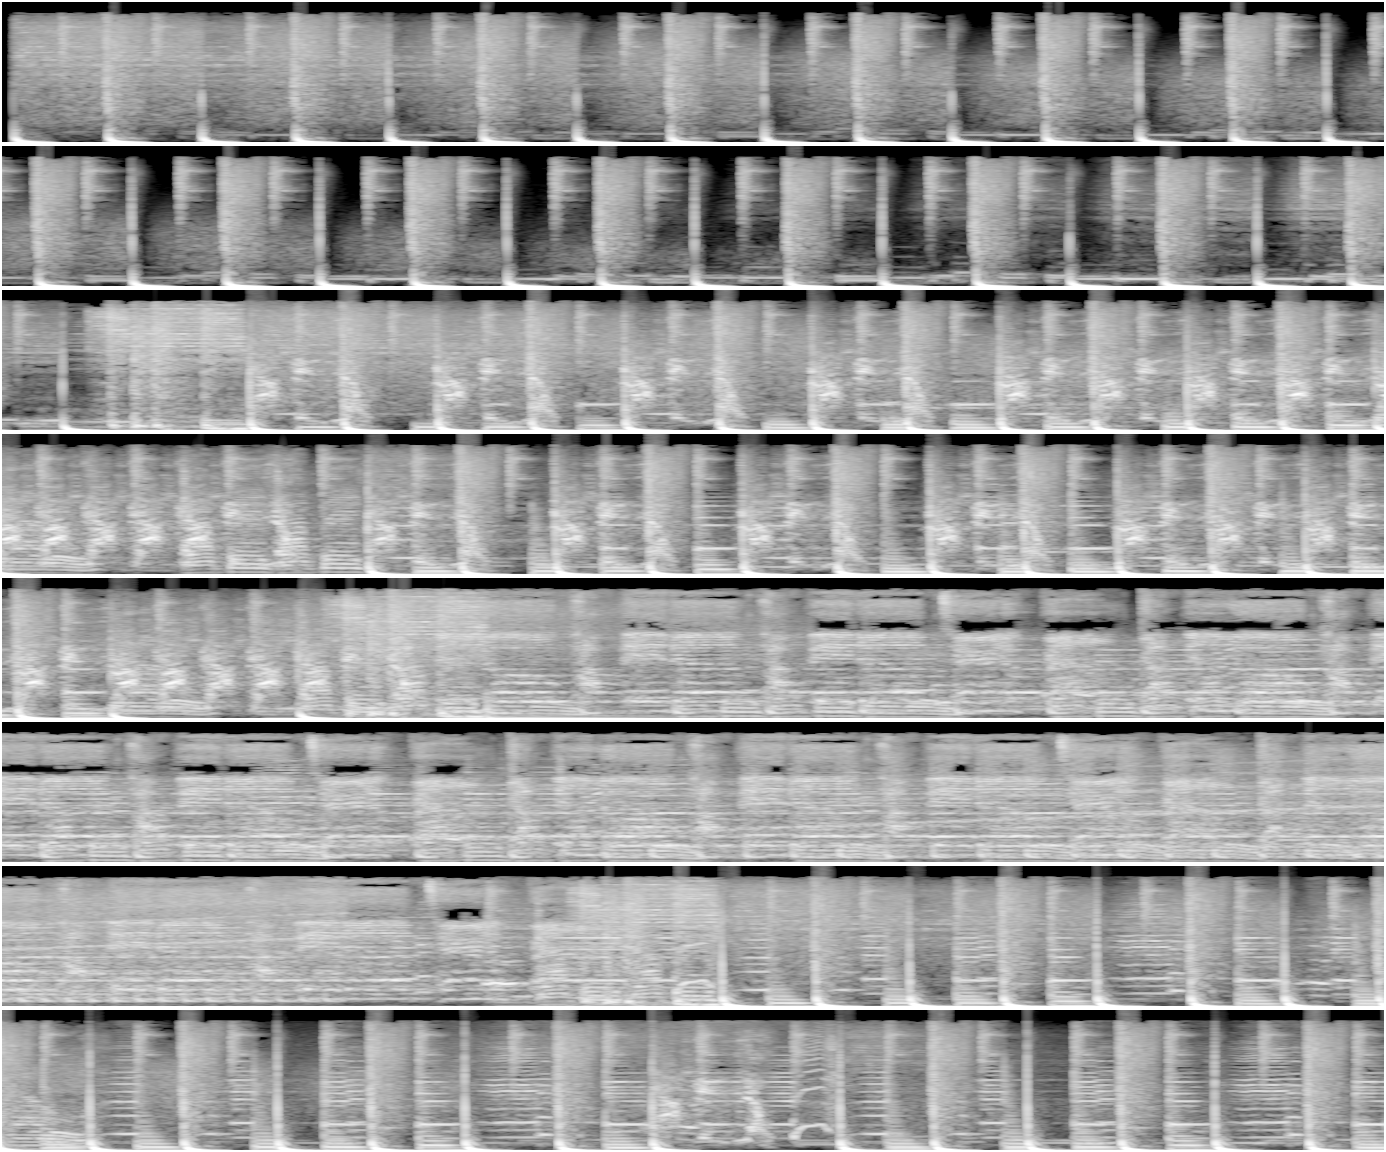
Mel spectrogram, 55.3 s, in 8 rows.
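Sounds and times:
party break music: 0.0s - 55.2s.

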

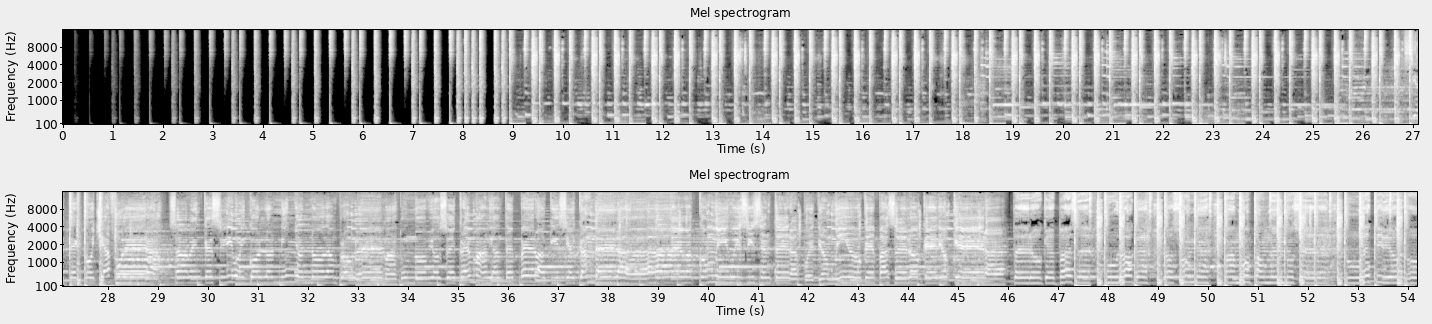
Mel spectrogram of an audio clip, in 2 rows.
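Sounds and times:
reggaeton music: 1.0s - 54.1s.

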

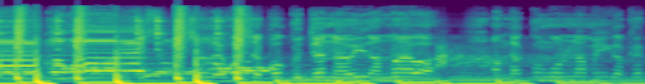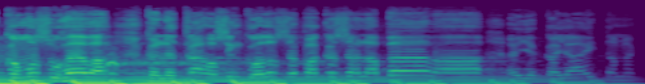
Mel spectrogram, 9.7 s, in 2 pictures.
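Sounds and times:
funk drum break at 100 bpm: 0.0s - 4.0s.

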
